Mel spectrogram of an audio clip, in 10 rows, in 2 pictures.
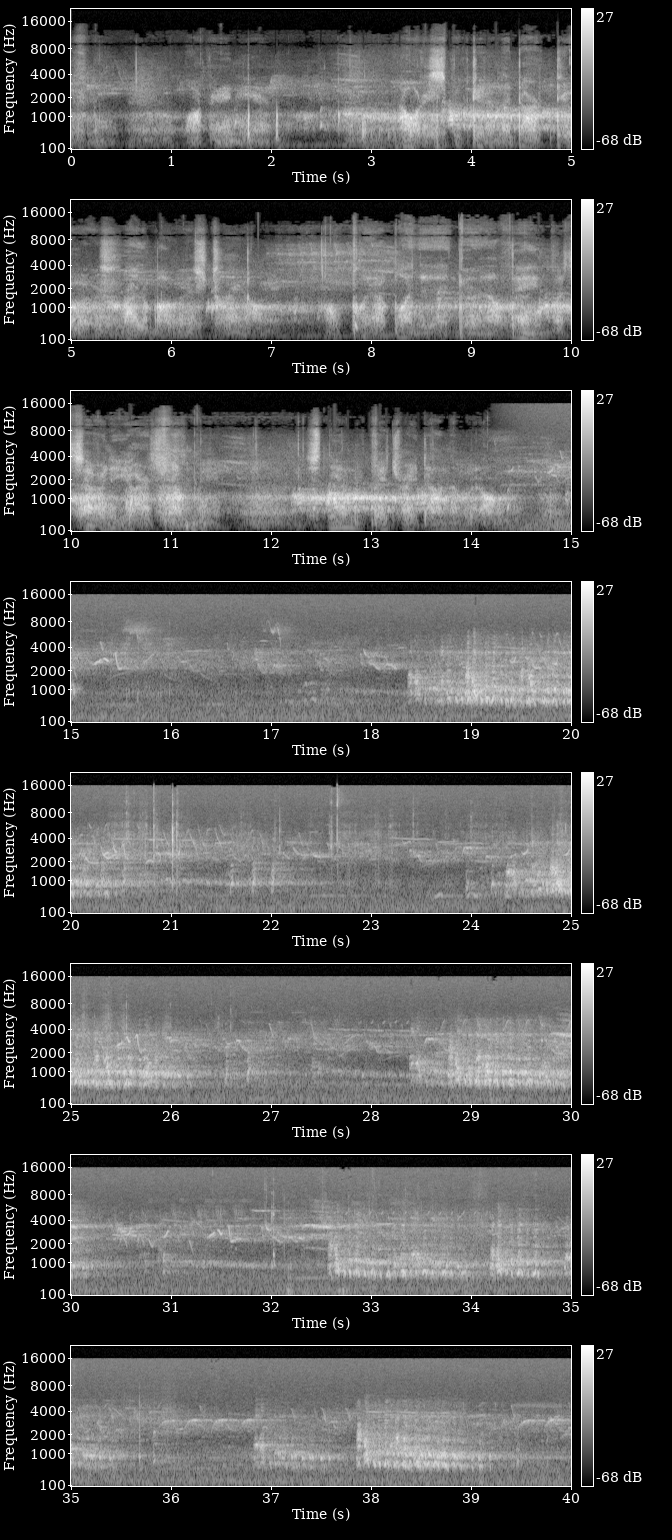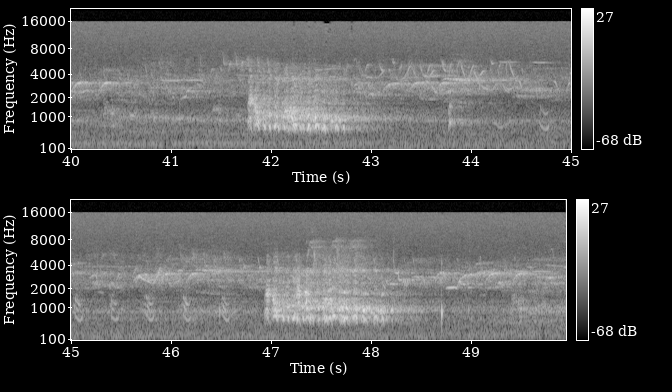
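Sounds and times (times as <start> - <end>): turkeys gobbling: 1.7 - 7.7, 11.8 - 15.1, 18.4 - 22.3, 24.0 - 31.8, 32.5 - 36.0, 36.8 - 39.5, 41.8 - 43.1, 45.0 - 48.5.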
